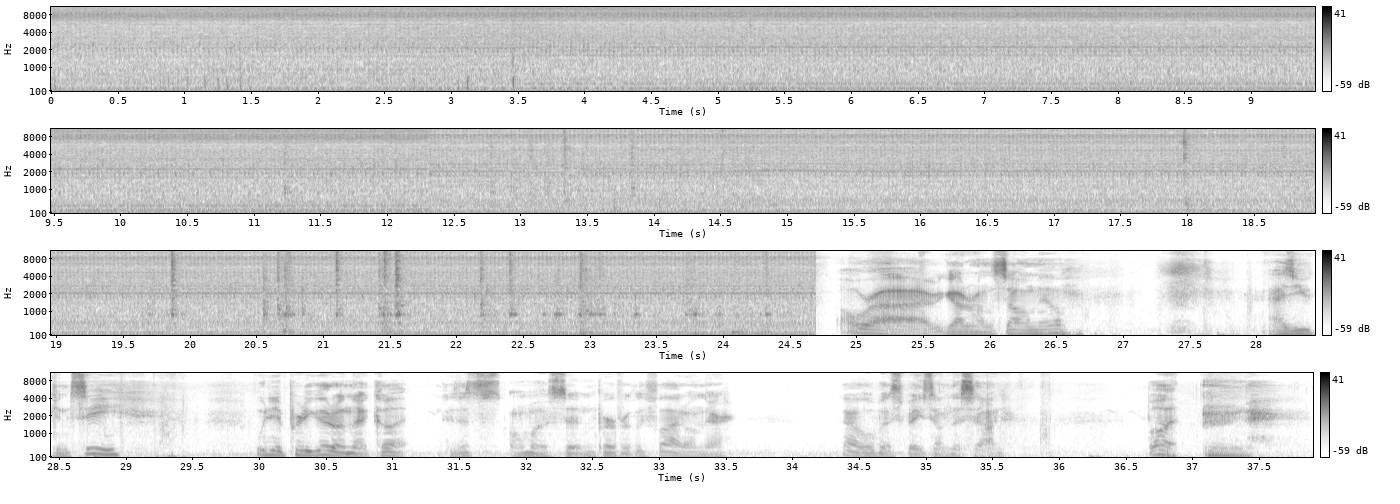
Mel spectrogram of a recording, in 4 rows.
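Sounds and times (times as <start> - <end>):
log knocking and clanking: 0.0 - 6.0, 8.6 - 24.7
tractor engine running: 0.0 - 24.7.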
